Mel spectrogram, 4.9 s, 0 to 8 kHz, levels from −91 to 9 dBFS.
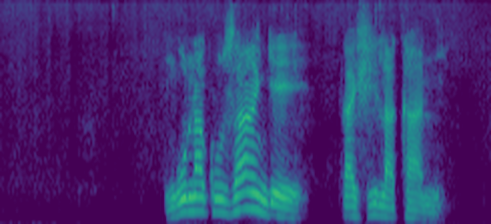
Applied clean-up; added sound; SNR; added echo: neural mask model Resemble Enhance denoiser.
